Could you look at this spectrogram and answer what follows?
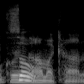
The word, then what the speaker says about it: Necronomicon: Did I say that right? – Necronomicon. – Yeah.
